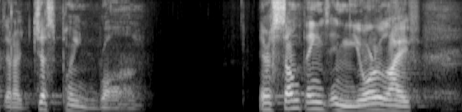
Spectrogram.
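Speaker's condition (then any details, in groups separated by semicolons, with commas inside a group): Cleft lip and palate; congenital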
